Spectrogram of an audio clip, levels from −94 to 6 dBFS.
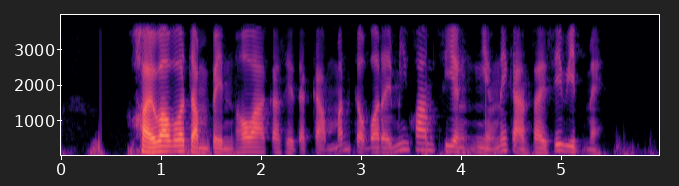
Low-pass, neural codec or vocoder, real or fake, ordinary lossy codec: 3.6 kHz; none; real; none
